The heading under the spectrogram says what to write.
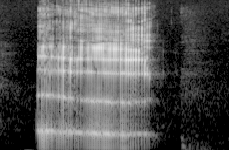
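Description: A long, loud burp rumbles for over a second with a strained, resonant tone, then cuts off, followed by a faint murmur of voice.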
